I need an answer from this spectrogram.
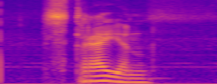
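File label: "Strijen", Dutch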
